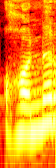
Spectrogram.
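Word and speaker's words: honour: में साइलेंट राहत है ओनर में हा नहीं बोलना सो ऑनर बोलने की गलती कभी नहीं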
